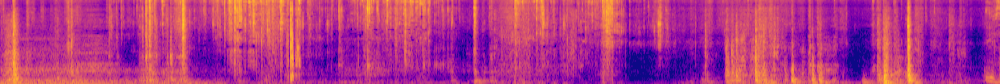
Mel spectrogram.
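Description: Car keys jangling and clicking as they are handled in a car's cabin, with sharp knocks near the end. A low engine hum at the start dies away within the first two or three seconds.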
